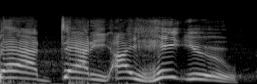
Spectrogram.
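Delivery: mock, very slow, high, stretched-out child's yell. Retelling what a son shouted: imitating a child yelling. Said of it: "And then he yelled".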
